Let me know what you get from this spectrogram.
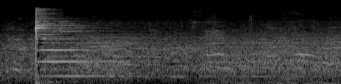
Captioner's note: bell rings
